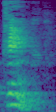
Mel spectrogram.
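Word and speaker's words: think: clear प्यारे बच्चों देखिएगा कभी कभी ए किसी शब्द के बीच में होता है तो उसका उच्चा उच्चारण अनुस्वार की तरह होता है जैसे Frank F आर ए एन के फ्रैंक फ्रेंक फ्रेंक का अर्थ होता है साफ दूसरा उदाहरण ते हैं थिंक टी एच आई एन के थिंक यहां पर एन का प्रयोग अनुस्वार के तरह हुआ है इसलिए इसका उच्चारण होगा थिंक थिंक का अर्थ होता है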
